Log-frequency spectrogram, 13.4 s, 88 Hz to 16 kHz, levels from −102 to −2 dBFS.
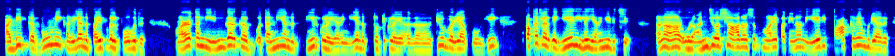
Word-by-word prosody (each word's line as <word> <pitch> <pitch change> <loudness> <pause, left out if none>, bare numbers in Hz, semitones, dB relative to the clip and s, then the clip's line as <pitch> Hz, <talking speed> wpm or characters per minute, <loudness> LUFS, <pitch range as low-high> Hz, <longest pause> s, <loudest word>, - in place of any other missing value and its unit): அடித்த 245 +1 -1
பூமிக்கு 250 -1 -1
அடில 185 +7 +3
அந்த 190 -3 -2
பைப்புகள் 190 +1 +3
போகுது. 180 - -1 0.5
மழை 230 - +7
தண்ணீ 225 -5 +1
எங்க 200 +4 -3
இருக்குற 220 -4 -1
தண்ணீ. 185 +6 -1
அந்த 185 - -3 0.2
நீர் 210 +3 -2
குள்ள 185 -3 +3
எறங்கி 150 -1 -6
அந்த 175 - -6
தொட்டிக்குள்ள 175 -1 -2 0.3
அ - - -4 0.2
டியூப் 245 -4 -4
வழியா 175 0 +2
போயி 145 +9 -6 0.5
பக்கத்துல 255 +2 +4
இருக்கிற 195 -4 +2 0.2
ஏரில 240 -5 +3
எறங்கிடுச்சு. 185 - -4 0.5
ஆனா 215 - +3 0.3
ஒரு 175 - +2
5 210 +6 -1
வருஷம், 230 +1 +1
6 205 0 +5
வருஷத்துக்கு 205 0 -6
முன்னாடி 190 +3 +2
பார்த்தீங்கன்னா, 180 +3 -4
அந்த - - -6
ஏரி 235 - +3 0.2
பார்க்கவே 230 +4 0
முடியாது. 175 -5 -1
200 Hz, 165 wpm, -21 LUFS, 180-225 Hz, 0.5 s, மழை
